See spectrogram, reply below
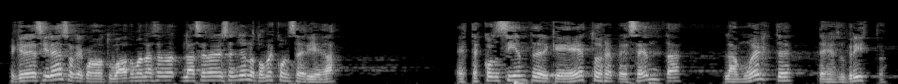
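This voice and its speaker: Puerto Rican male preacher, explains scripture verse by verse, self-correcting, slightly high voice, muffled hall sound. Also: a bit bright. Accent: Puerto Rican Spanish. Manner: expository, reads Bible verses aloud, corrects himself. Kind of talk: sermon.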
